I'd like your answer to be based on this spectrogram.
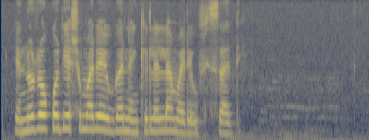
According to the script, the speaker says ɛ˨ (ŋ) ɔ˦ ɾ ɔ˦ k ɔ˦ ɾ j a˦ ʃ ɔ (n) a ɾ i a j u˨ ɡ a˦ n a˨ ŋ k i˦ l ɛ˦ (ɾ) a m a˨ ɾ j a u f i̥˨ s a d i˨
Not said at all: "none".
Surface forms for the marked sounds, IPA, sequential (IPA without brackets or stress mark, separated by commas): n, m, l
